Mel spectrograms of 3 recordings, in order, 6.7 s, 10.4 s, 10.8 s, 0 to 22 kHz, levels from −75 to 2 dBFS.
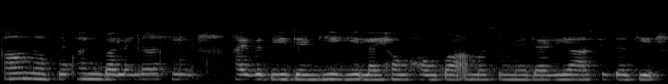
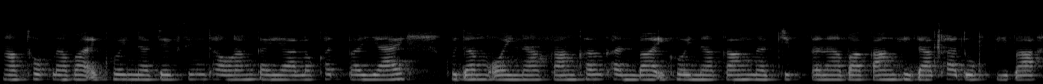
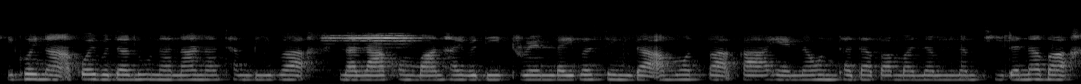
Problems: none marked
